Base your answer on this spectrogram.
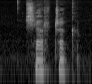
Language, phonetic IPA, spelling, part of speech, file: Polish, [ˈɕart͡ʃɛk], siarczek, noun, LL-Q809 (pol)-siarczek.wav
